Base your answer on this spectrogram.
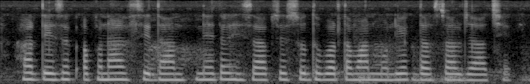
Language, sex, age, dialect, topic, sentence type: Magahi, female, 60-100, Northeastern/Surjapuri, banking, statement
